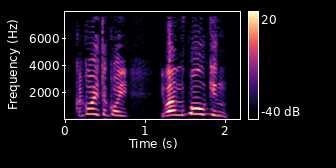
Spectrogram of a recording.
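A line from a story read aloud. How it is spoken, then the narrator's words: Shrill squeal. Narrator (Russian): взвизгнул сон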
